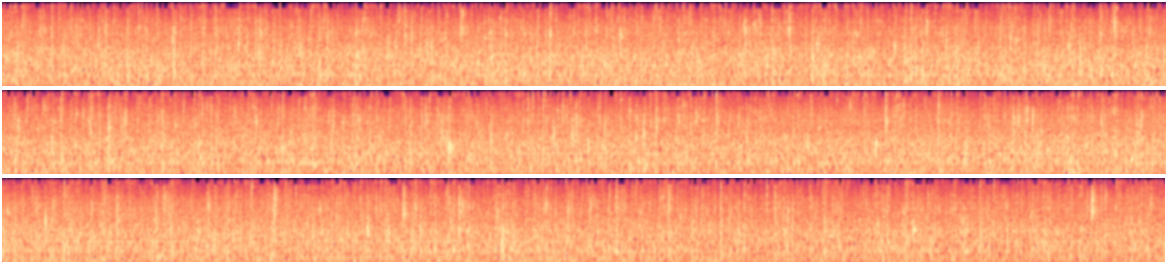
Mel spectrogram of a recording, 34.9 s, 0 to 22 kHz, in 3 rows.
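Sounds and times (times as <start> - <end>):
rain drops pattering: 0.0 - 34.9.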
